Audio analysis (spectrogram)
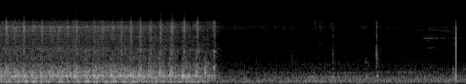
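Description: Sewing machine running a zigzag stitch to join two layers of soft fleece for a slipper boot, a steady close mechanical whir with rapid needle ticks for about two seconds, then stopping, leaving faint clicks and handling noise.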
